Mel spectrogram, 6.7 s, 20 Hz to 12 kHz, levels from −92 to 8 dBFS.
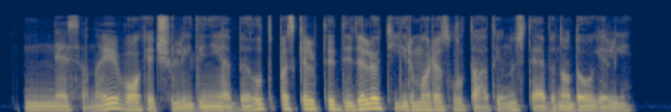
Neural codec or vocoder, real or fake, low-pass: none; real; 7.2 kHz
